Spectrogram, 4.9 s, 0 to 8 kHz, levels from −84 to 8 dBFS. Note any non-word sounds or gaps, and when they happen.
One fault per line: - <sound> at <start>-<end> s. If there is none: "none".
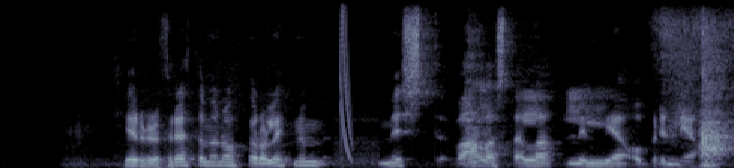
- chirp at 2.3-2.4 s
